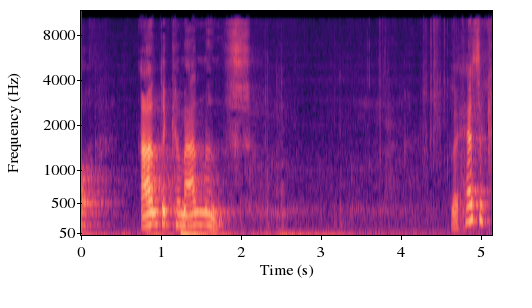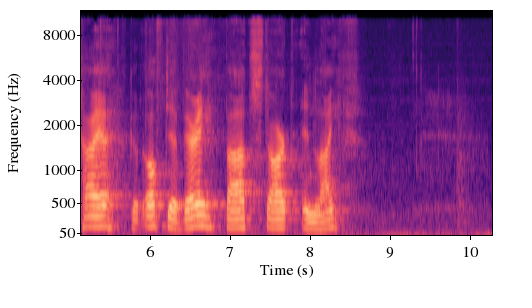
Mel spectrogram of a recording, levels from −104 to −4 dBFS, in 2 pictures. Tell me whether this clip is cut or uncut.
uncut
